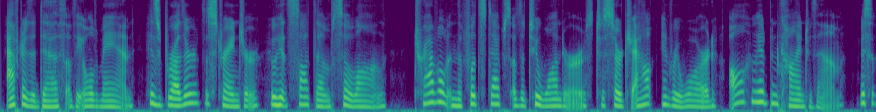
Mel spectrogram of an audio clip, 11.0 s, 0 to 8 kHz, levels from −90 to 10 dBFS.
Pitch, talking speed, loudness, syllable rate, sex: 185 Hz, 205 wpm, -20 LUFS, 4.8 syllables/s, female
